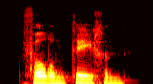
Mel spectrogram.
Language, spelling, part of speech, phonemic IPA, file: Dutch, vallen tegen, verb, /ˈvɑlə(n) ˈteɣə(n)/, Nl-vallen tegen.ogg
- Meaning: inflection of tegenvallen: 1. plural present indicative 2. plural present subjunctive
